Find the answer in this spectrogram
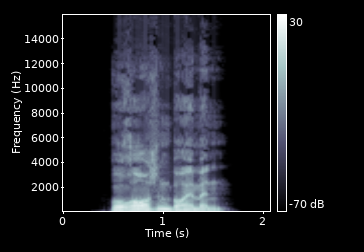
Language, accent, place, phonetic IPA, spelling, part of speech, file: German, Germany, Berlin, [oˈʁɑ̃ːʒn̩ˌbɔɪ̯mən], Orangenbäumen, noun, De-Orangenbäumen.ogg
- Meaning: dative plural of Orangenbaum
